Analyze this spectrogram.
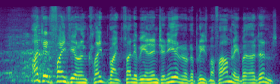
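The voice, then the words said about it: Glasgow Scottish accent. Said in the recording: “I'm speaking with a Glasgow accent”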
